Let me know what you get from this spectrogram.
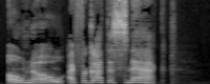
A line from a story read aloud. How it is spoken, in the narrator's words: Mom shouts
